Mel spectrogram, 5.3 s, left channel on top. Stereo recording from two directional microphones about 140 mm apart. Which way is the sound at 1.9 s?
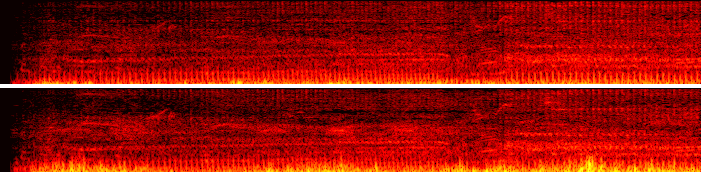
50° right (ahead or behind).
